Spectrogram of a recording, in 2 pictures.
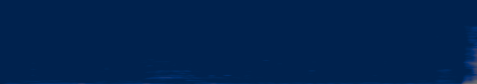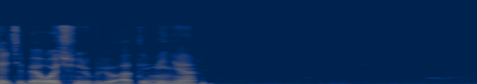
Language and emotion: Russian, positive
